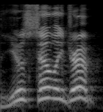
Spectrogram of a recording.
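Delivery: high, loud mocking yell, then slowing; storybook jeering yell. A narrator's reading. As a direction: yell it at poor Drip in a high voice. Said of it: "but the others yelled".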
